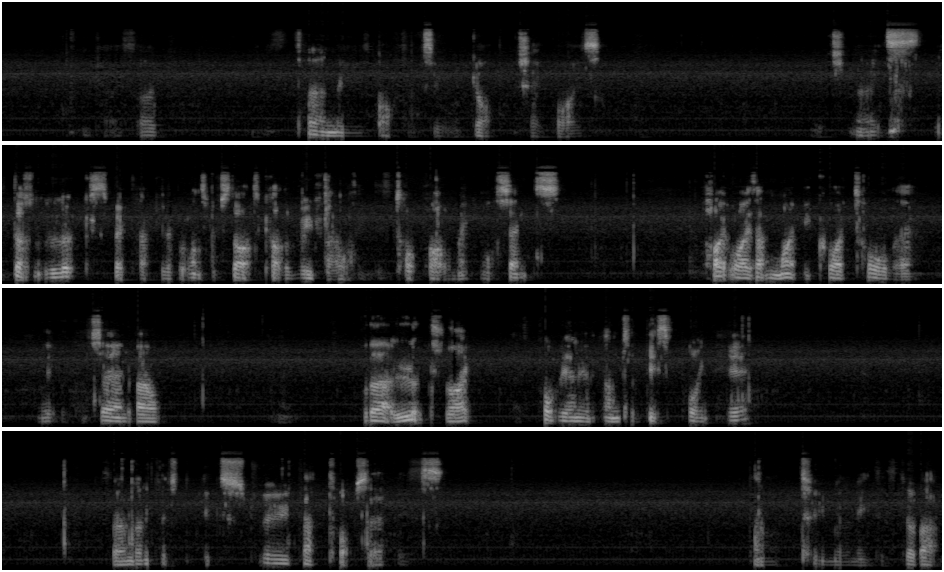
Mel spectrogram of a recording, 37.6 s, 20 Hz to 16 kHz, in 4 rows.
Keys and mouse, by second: 3.7 click, 14.8 click, 18.0 click, 19.7 click, 20.7 click, 26.2 click, 28.0 click, 29.4 click, 29.7 right click, 31.0 click, 33.3 click.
